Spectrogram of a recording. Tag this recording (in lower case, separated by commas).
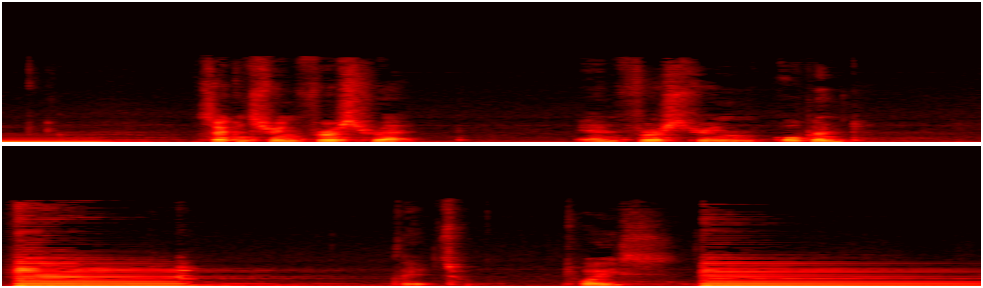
musical instrument, guitar, music, speech, plucked string instrument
